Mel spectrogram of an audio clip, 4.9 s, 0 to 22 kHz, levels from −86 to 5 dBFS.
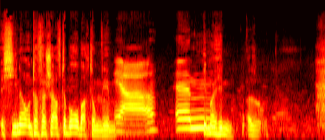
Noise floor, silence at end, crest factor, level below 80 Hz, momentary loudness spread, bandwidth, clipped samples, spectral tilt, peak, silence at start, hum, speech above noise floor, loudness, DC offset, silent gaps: -48 dBFS; 0 s; 16 dB; -60 dBFS; 11 LU; 14.5 kHz; under 0.1%; -5 dB/octave; -2 dBFS; 0 s; none; 32 dB; -16 LUFS; under 0.1%; none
